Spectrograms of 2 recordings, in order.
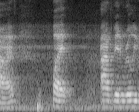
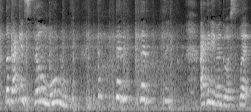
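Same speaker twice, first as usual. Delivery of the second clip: excited; 9 semitones higher than usual. Real, not acted. Showing off moves.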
